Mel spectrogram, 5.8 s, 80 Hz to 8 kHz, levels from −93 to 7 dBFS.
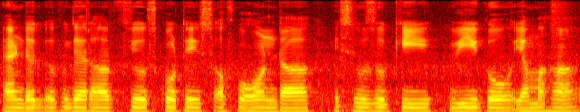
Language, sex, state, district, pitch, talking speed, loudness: English, male, Karnataka, Bangalore, 105 Hz, 105 wpm, -20 LUFS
